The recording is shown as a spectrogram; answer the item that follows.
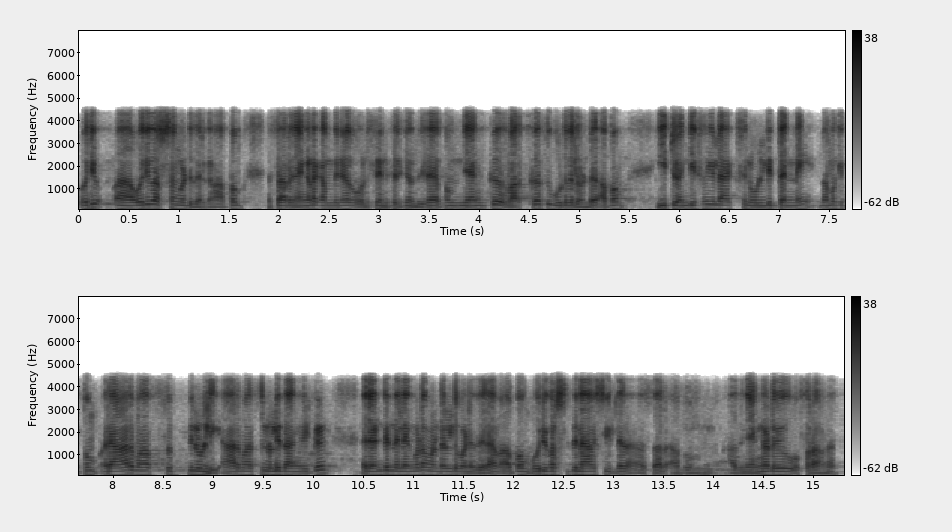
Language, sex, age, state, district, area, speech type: Malayalam, male, 18-30, Kerala, Idukki, rural, conversation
